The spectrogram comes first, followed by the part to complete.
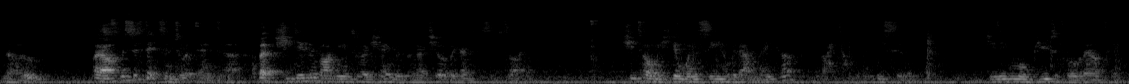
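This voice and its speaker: An actor playing an eager, naive young Regency gentleman in love, in a stage comedy. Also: medium pitch, quick pace, close to an everyday voice. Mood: earnest, defensive. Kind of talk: period comedy stage acting. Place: small London theatre. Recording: echoey theatre, distant mic, faint noise.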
